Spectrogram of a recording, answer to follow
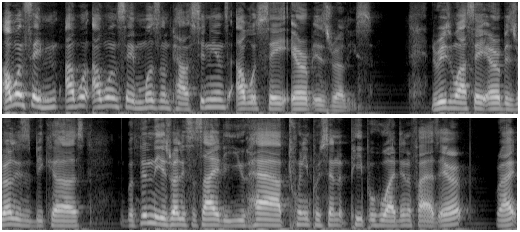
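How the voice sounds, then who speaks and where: Very fast male speech, fairly high in pitch, with ordinary pitch variation. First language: Hebrew. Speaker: community spokesperson. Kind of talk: podcast interview. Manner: halting, many repetitions.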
